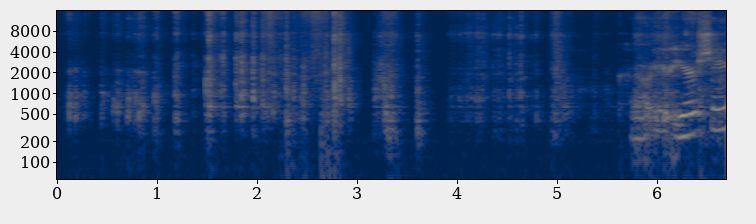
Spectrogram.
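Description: Scissors snip and crunch through thick cardboard.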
